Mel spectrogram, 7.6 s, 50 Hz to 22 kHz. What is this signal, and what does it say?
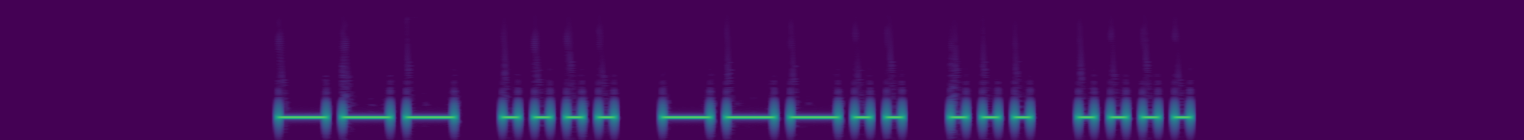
Morse code, heard as a keyed tone, about 15 wpm, 700 Hz. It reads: OH8SH
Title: DXCC-100 Call Signs - 5 Characters - Repeated 3x - 15wpm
